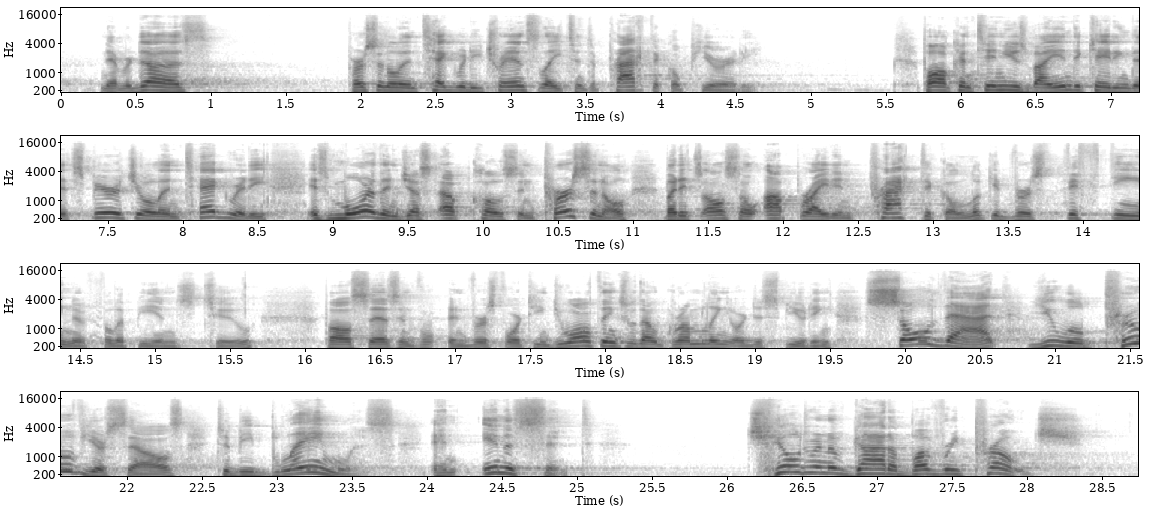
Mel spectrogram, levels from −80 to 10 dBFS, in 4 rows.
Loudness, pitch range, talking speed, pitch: -24 LUFS, 135-195 Hz, 140 wpm, 165 Hz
